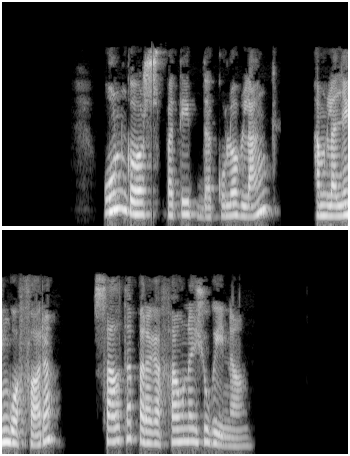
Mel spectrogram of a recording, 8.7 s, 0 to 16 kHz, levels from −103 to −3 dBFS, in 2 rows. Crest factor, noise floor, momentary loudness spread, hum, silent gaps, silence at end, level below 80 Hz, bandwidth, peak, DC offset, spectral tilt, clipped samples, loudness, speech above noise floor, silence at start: 18 dB; under -90 dBFS; 9 LU; none; 3.49-3.88 s, 5.12-5.47 s; 1.25 s; -60 dBFS; 7.8 kHz; -2 dBFS; under 0.1%; -5 dB/octave; under 0.1%; -17 LUFS; over 73 dB; 1.3 s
